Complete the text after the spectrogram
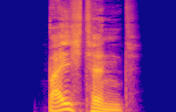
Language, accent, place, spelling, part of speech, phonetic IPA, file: German, Germany, Berlin, beichtend, verb, [ˈbaɪ̯çtn̩t], De-beichtend.ogg
- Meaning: present participle of beichten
